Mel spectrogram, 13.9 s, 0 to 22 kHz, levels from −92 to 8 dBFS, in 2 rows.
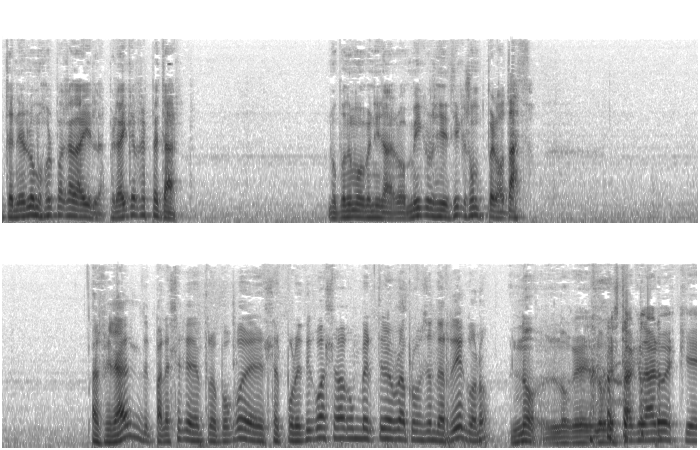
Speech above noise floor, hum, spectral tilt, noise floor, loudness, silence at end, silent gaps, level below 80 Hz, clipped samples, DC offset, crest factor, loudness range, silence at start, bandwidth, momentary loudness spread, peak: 30 dB; none; -7 dB/octave; -45 dBFS; -15 LUFS; 0 s; none; -42 dBFS; under 0.1%; under 0.1%; 16 dB; 6 LU; 0 s; 11 kHz; 7 LU; 0 dBFS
